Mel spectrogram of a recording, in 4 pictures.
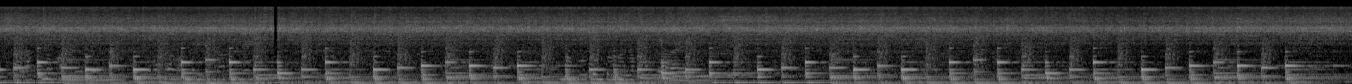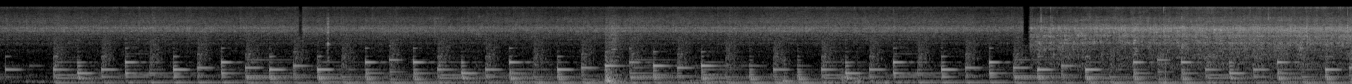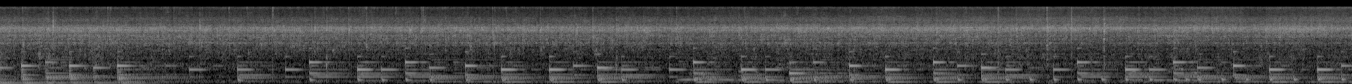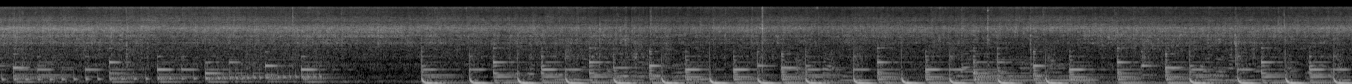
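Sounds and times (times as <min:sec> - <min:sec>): background music: 0:00.0 - 0:54.0
livers sizzling in oil: 0:00.0 - 0:54.0
low regular beat: 0:44.8 - 0:54.0.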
